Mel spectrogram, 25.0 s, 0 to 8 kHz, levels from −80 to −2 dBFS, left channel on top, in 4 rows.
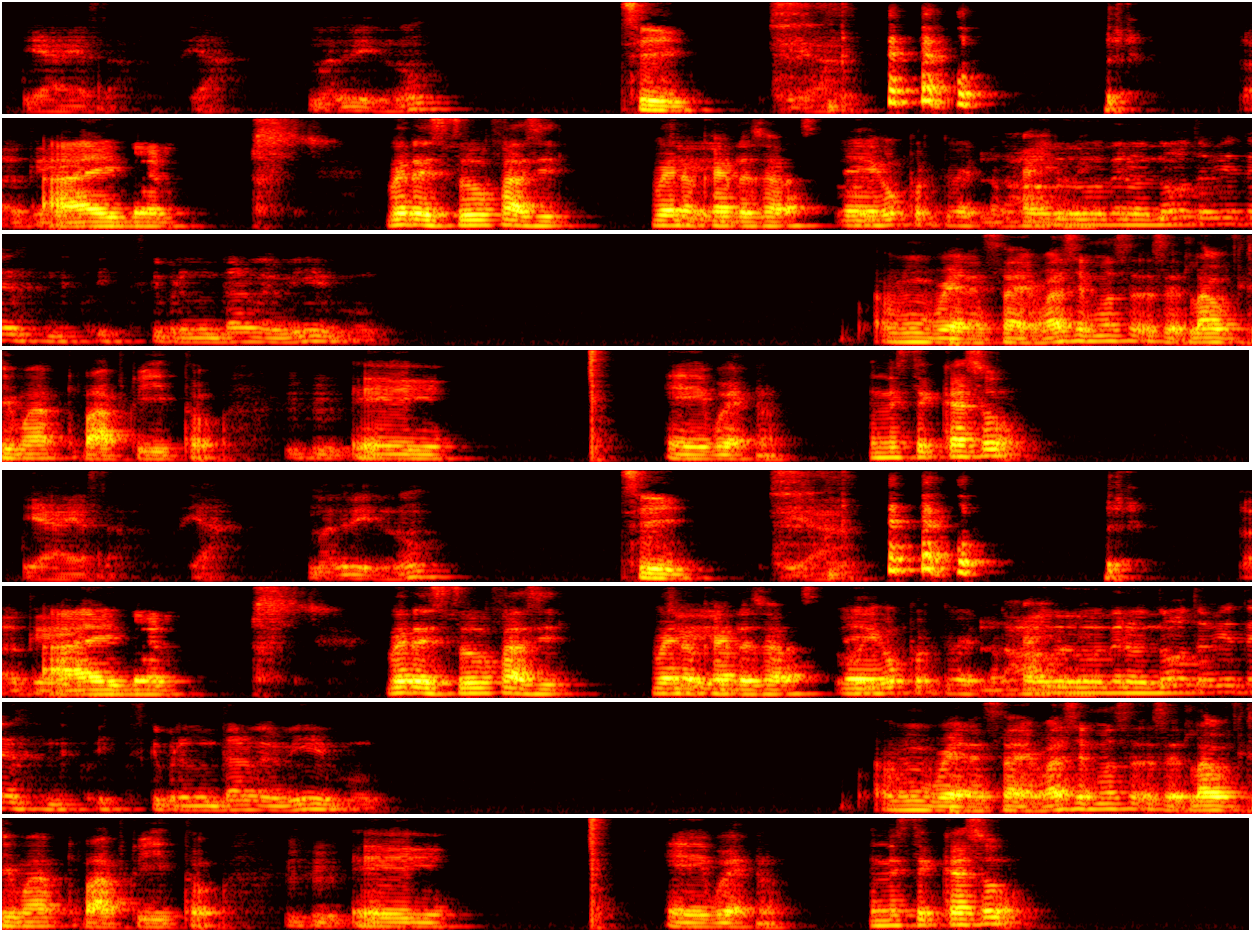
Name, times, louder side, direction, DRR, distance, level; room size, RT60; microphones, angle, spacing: voice 1, 0.1-1.2 1.5-2.2 3.9-4.3 6.2-6.7 7.8-8.0 9.6-10.0 10.4-10.8 11.1-14.4 20.2-20.5, right 2 dB, 45° right, 0.7 m, -33 dB
voice 2, 3.1-3.4 3.8-4.1 4.4-4.9 5.5-5.7 6.4-7.1 7.5-7.9 8.2-9.1 9.5-10.2 10.5-10.7 11.0-11.5 16.9-19.8 20.5-21.0 22.1-22.6 23.1-23.9, equal, 10° left, 0.3 m, -24 dB
2.6 x 2.5 x 2.4 m
head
